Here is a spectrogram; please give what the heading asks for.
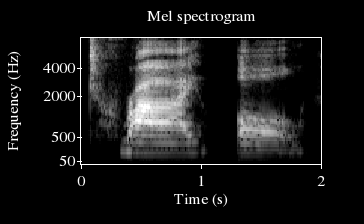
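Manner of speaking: TRIAL slowly split as "TRY... ul"; split vowels. Shown as a demonstration. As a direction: say TRIAL in two syllables, long stressed I first. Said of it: "split because we hear the I and the A".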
